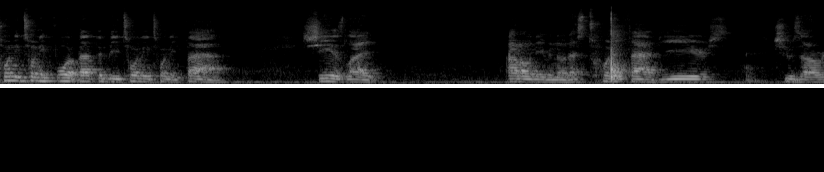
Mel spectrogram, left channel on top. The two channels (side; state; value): right; silent; digital silence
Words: about to be 2025, she is like, I don't even know, that's 25 years. She was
